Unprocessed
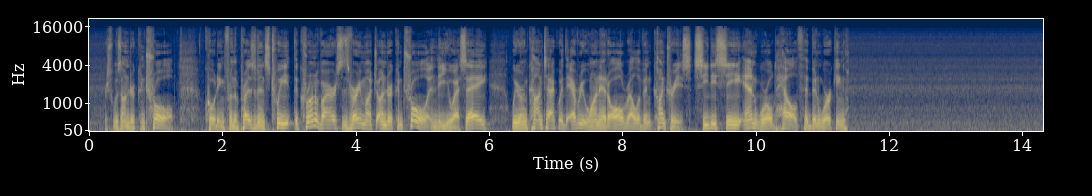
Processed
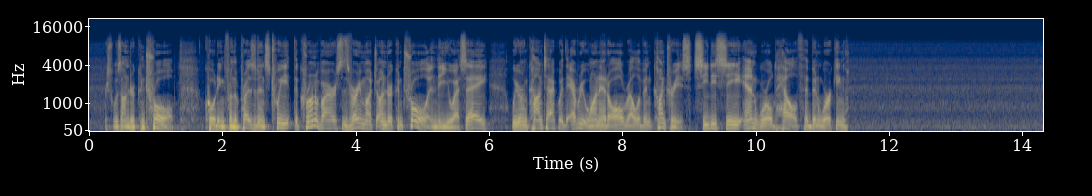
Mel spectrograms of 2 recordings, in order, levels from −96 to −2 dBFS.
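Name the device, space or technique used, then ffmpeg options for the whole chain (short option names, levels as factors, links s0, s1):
car door speaker: -filter_complex "[0:a]asettb=1/sr,asplit=3[s0][s1][s2];[s0]atrim=end=0.614[s3];[s1]atrim=start=0.61:end=2.24,asetpts=PTS-STARTPTS,afade=t=in:d=0.004:c=qsin,afade=t=out:st=1.626:d=0.004:c=qsin,lowshelf=f=460:g=5.5[s4];[s2]atrim=start=2.236[s5];[s3][s4]acrossfade=d=0.004:c1=hsin:c2=qsin[s6];[s6][s5]acrossfade=d=0.004:c1=qsin:c2=hsin,highpass=110,equalizer=f=180:t=q:w=4:g=8,equalizer=f=290:t=q:w=4:g=-4,equalizer=f=580:t=q:w=4:g=-6,equalizer=f=990:t=q:w=4:g=8,equalizer=f=3500:t=q:w=4:g=4,lowpass=f=8800:w=0.5412,lowpass=f=8800:w=1.3066,volume=0.473"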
